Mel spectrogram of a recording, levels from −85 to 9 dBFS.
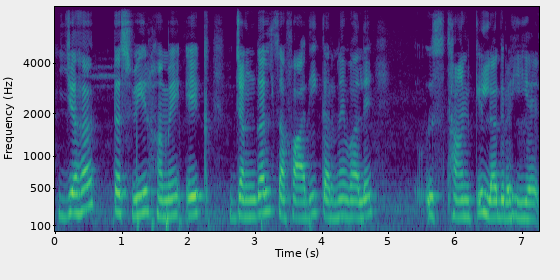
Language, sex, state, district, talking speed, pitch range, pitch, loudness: Hindi, female, Uttarakhand, Tehri Garhwal, 105 wpm, 175-215 Hz, 190 Hz, -23 LUFS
